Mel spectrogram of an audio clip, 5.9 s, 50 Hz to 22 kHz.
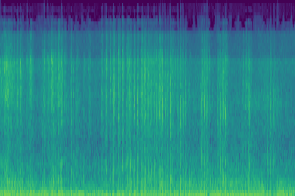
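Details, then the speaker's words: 1970 Ford F100 V8 that sat for years, running after a carburetor rebuild and new spark plugs: deep, even rumble with no misses, knocks or rattles; normal running, though it smokes heavily and the owner hopes new rings will help. "She sounds good and runs really good now."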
